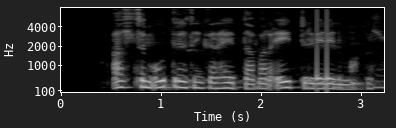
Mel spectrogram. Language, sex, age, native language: Icelandic, female, 13, Icelandic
